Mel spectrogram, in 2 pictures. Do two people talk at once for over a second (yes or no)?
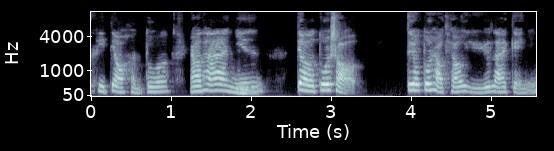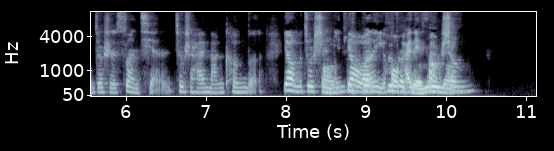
yes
